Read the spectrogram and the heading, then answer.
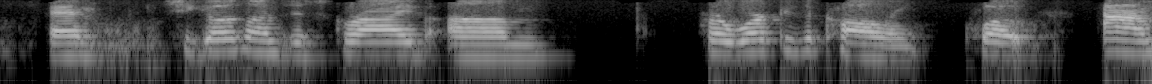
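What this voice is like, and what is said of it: Usual voice. Nothing is said of it.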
